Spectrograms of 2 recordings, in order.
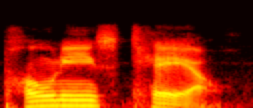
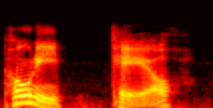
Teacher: pattern it's more a pony's tail i pulled the pony's tail notice how i go up on tail instead of ponytail pony high tail low in the compound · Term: compound noun pitch pattern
